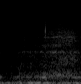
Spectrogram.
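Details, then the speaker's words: Brief, deep rumbling snort from an anaesthetised rhinoceros lying sedated during dehorning, just before the intravenous reversal drug is injected; snoring under anaesthesia. "i'm going to wake him up now and that involves a intravenous injection of a final like up drug you can hear him snoring away there"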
